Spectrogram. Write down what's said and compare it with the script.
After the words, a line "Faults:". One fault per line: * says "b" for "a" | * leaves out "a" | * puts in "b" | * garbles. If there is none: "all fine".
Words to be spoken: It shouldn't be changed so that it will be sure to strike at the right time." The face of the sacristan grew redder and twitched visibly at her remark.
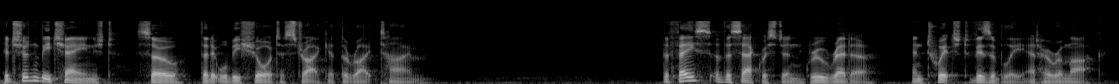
It shouldn't be changed so that it will be sure to strike at the right time." The face of the sacristan grew redder and twitched visibly at her remark.
Faults:
all fine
